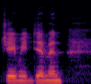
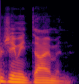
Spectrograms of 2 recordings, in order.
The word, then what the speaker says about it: Jamie Dimon: headquarters having meetings with jamie dimon uh as he's talking to bitcoin and stuff and it's just like you know crazy but um damien or jamie diamond it's pronounced both ways i've heard both presidents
